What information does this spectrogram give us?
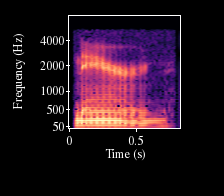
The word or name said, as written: Nairn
